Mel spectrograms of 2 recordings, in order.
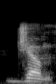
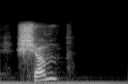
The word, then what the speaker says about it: jump: up is the word jump now here you said shump okay it's J Jump like a I jump yeah like a j j sound okay so instead of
